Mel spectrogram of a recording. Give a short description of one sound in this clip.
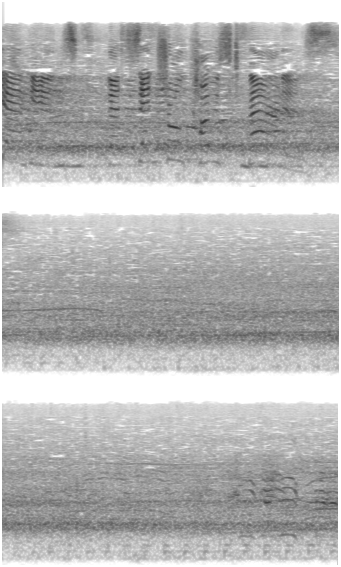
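A large stadium crowd cheers and chatters steadily.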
